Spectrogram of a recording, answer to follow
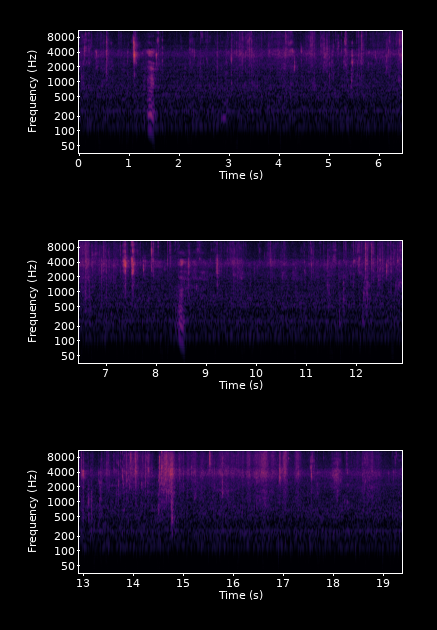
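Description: Close-miked eating: quiet biting and chewing of Mexican street corn on the cob, with a few louder wet mouth sounds about one and a half, eight and a half and fifteen seconds in, over a steady low hum.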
